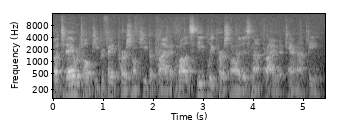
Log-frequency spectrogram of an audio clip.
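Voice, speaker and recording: A man with a fairly low pitch and ordinary pitch variation speaks at a very fast pace with hardly any pauses and big swings in loudness, amid noticeable background noise and audible room echo. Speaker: guest speaker on Christians and government. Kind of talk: lecture to a live group.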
